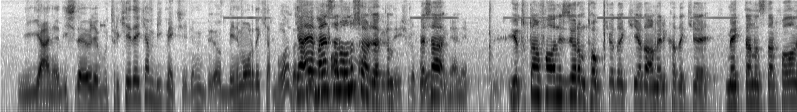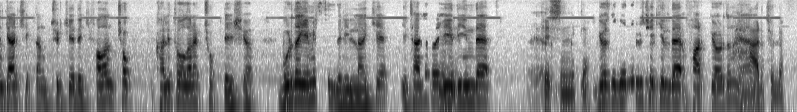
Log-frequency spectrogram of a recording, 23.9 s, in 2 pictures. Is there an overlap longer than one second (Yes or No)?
Yes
